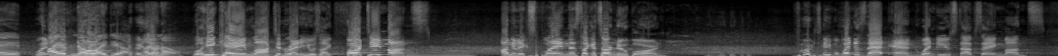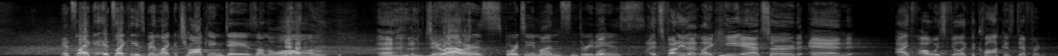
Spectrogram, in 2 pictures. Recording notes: Live At Sixth & I. Recorded live at Sixth And I in Washington, DC.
